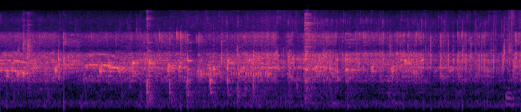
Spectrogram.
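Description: Ground coconut and garlic sizzle steadily in hot oil in a pan, a continuous crackling fry broken by clinks and scrapes of stirring, close and alone.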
